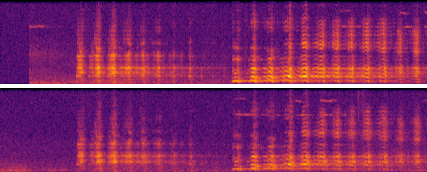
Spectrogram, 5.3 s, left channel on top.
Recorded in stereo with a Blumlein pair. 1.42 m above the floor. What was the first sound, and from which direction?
Laughter, 60° left.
